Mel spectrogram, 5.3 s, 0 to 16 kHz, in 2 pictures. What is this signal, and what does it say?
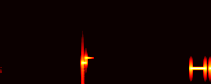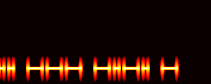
Morse code, heard as a keyed tone, about 20 wpm, 700 Hz. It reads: DOCT
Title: Build A Word - 4 Letters At A Time - 8-Letter Words - 20wpm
